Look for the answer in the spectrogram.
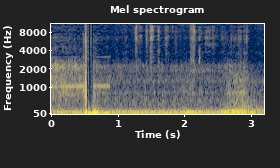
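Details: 1995 Chevrolet K3500 dually 6.5 turbo diesel revived after sitting, fuel leak fixed, no leaks seen: low, steady diesel rumble with even beat, no misses, knocks or hissing; running fine.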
